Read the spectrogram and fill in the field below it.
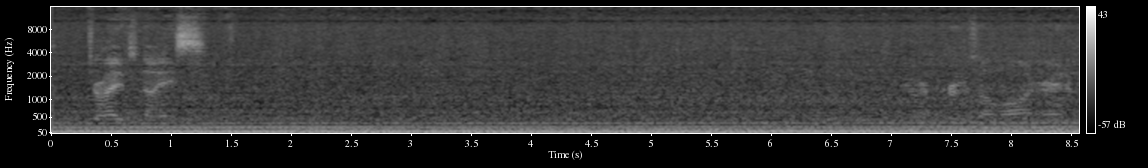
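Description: A 1972 Chevrolet C10 Custom Deluxe truck cruising steadily at about 60, with a low, even engine and road rumble throughout, and a voice briefly speaking over it near the start and end.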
